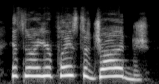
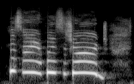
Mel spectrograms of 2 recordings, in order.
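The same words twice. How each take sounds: First: Slow, stern; firm reminder. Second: Much higher, pleading insistence; impassioned repeat. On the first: Reminding viewers not to judge, stern. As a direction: lay it down slowly. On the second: Urging viewers passionately, much higher. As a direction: push it way up with feeling. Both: Shown as a demonstration.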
